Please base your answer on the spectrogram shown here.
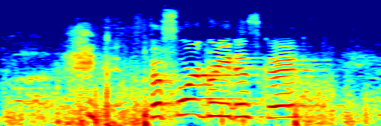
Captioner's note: audience speaking off microphone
